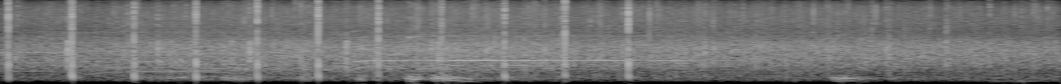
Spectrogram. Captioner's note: audience cheering and applauding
